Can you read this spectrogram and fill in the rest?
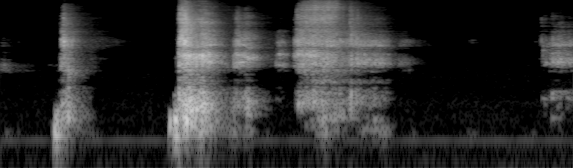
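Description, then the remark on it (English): A run of loud sneezes by actor Val Kilmer in a film scene, two or three forceful bursts with sharp breathy intakes between them, no talking, ending with a brief hiss of breath. “God bless you, Val Kilmer.”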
